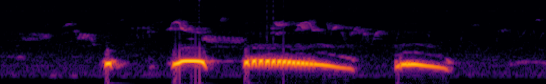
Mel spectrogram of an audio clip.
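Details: Decoy spotted dove crowing in the calling-and-tossing style: brief opening note, an arched coo, a drawn-out vibrating coo sliding downward, and a last shorter falling coo, in near silence.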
